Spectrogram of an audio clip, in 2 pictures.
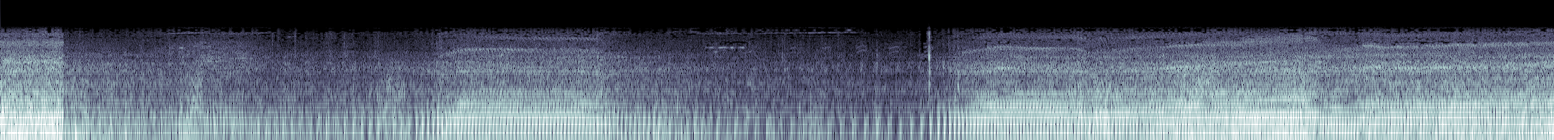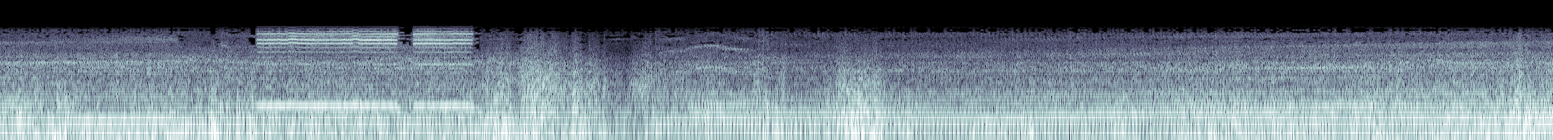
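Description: Motorcycle engine running on the move, its pitch rising and falling with the throttle. It eases off and goes quieter a few seconds in, then picks up again. About eighteen seconds in, the horn sounds twice in quick succession.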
